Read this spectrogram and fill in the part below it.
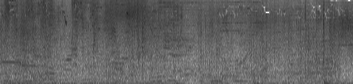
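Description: Game spell effects crackle and blast during a fight.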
